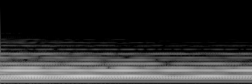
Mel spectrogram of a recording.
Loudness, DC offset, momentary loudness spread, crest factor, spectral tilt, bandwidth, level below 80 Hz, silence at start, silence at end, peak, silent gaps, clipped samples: -18 LUFS; under 0.1%; 5 LU; 10 dB; -11.5 dB/octave; 3.3 kHz; -80 dBFS; 0 s; 0 s; -6 dBFS; none; under 0.1%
